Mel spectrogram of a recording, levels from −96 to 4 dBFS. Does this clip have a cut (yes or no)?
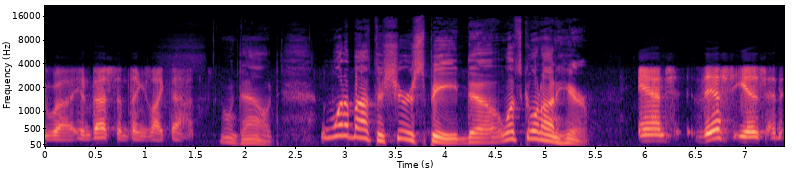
yes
